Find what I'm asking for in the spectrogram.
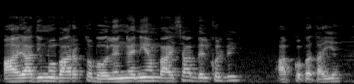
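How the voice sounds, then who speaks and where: A man's voice: on the high side, fairly even intonation, fast talker. A man delivering a rambling, folksy satirical comedy monologue. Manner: folksy, rambling, keeps addressing the listener as brother. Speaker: comic persona host.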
